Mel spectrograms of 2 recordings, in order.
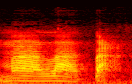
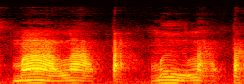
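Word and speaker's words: مَا لَا تَعْلَمُونَ: Malata. Oh, binatang melata. Tahu binatang melata? Ada ular itu binatang melata. Melata ya. Tapi bacanya jangan melata, tapi malata. Ma-nya dibaca panjang, la-nya juga dibaca panjang.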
